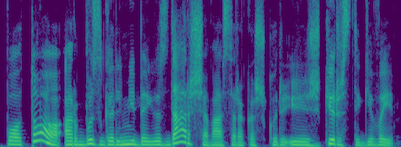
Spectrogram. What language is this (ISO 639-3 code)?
lit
